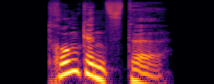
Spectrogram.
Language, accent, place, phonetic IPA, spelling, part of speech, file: German, Germany, Berlin, [ˈtʁʊŋkn̩stə], trunkenste, adjective, De-trunkenste.ogg
- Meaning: inflection of trunken: 1. strong/mixed nominative/accusative feminine singular superlative degree 2. strong nominative/accusative plural superlative degree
